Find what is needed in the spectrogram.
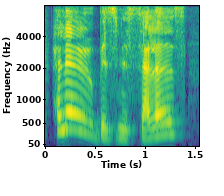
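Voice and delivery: put-on trying on a British accent; badly faked British hello, hunting for the accent; attempted British accent. Host reading UK seller news, attempted British accent. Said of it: "Should I read this in a British accent?".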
